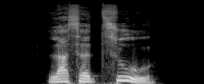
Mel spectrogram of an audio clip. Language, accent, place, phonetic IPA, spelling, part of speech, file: German, Germany, Berlin, [ˌlasə ˈt͡suː], lasse zu, verb, De-lasse zu.ogg
- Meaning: inflection of zulassen: 1. first-person singular present 2. first/third-person singular subjunctive I 3. singular imperative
